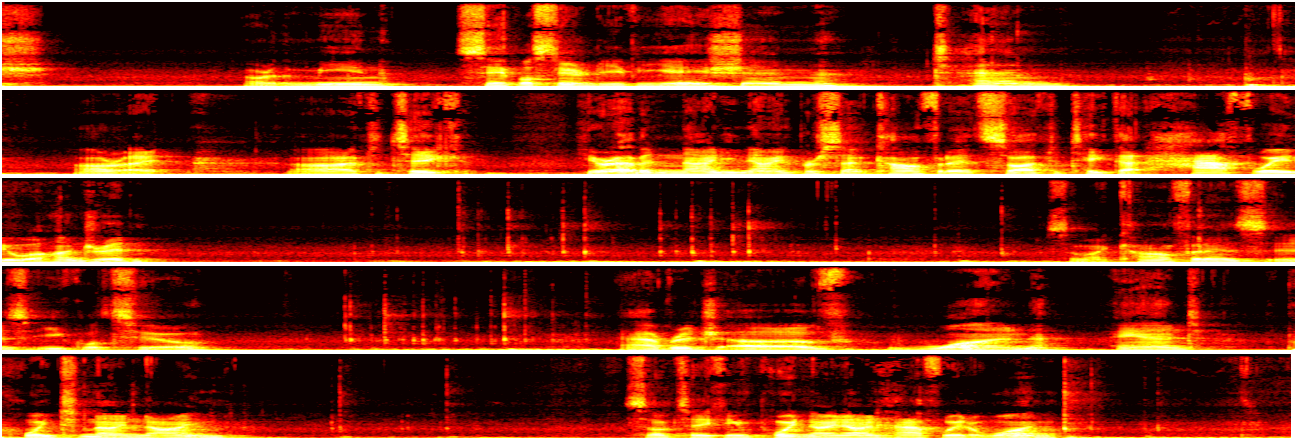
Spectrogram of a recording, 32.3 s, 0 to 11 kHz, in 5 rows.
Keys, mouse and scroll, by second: 1.1 typing, 2.8-5.0 typing, 6.8 click, 10.1 click, 10.8 click, 11.7 click, 14.1-15.3 drag, 14.9-18.7 typing, 20.7-23.8 typing, 26.1-27.7 typing, 31.0 Return.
